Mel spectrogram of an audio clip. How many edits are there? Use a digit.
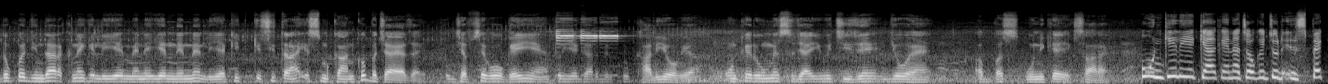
3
